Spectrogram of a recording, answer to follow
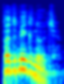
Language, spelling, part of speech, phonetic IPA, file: Russian, подмигнуть, verb, [pədmʲɪɡˈnutʲ], Ru-подмигнуть.ogg
- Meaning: to wink (to blink with only one eye as a message, signal, or suggestion)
